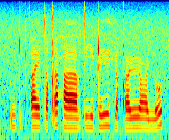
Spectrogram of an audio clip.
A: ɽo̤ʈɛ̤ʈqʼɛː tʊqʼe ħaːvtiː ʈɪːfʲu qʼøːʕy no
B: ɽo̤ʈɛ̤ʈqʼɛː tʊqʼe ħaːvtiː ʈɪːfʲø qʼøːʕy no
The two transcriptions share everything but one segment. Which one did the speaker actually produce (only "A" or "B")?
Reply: B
